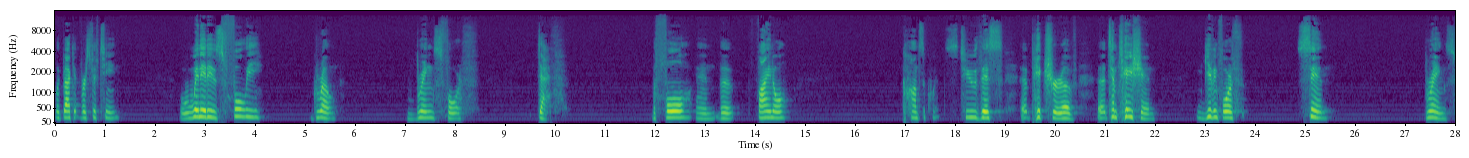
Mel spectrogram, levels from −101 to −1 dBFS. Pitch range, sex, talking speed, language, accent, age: 150-210 Hz, male, 65 wpm, English, American, 20-39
